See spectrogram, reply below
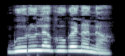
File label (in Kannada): "ಗುರುಲಘುಗಣನ", Kannada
